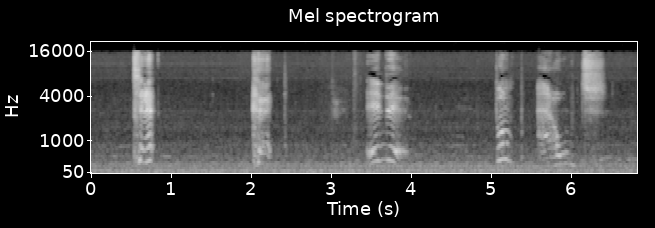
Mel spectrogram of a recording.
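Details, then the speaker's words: Young boy's hiccups heard while he talks with his mother: brief, abrupt gulping catches about every one to two seconds over quiet room noise, some voiced. "I like your hiccups they're"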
